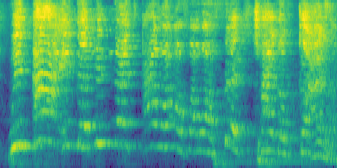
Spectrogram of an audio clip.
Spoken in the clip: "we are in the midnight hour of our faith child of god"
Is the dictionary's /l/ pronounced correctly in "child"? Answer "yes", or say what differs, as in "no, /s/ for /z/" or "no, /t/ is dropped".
yes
